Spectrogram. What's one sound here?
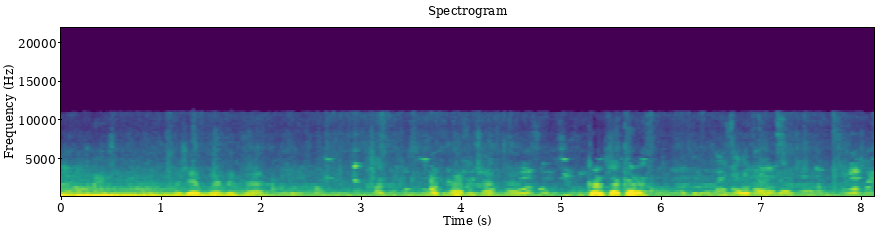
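A man talks close by.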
